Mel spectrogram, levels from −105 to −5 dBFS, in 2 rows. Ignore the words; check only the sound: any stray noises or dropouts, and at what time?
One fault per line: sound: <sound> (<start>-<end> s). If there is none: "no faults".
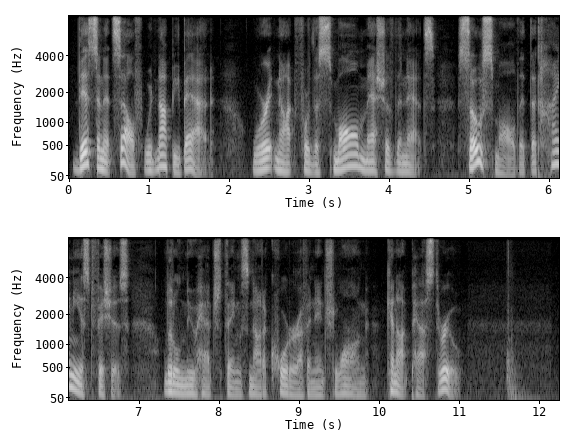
sound: thud (11.6-12.1 s)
